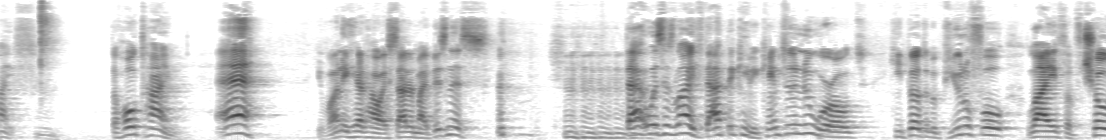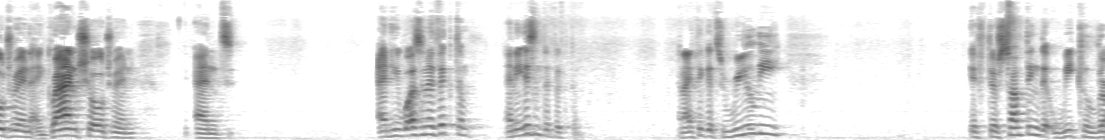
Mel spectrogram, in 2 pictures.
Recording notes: Recorded Live at Rohr Chabad NDG.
